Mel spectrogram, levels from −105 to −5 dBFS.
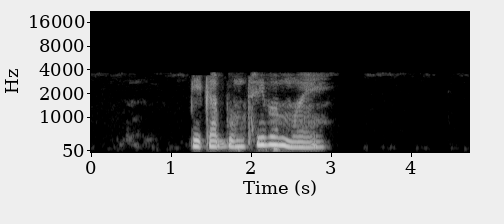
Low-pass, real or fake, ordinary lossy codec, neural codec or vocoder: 3.6 kHz; real; MP3, 32 kbps; none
